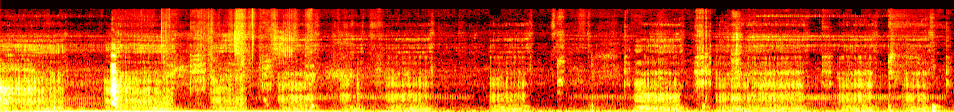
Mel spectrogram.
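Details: German Shepherd growls at a Pitbull while the two dogs tug a toy between them; a loud, deep rumbling growl holds for about four seconds, then softer grumbles follow beneath a person's voice.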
